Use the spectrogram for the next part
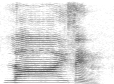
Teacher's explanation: the S is just really almost on the in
